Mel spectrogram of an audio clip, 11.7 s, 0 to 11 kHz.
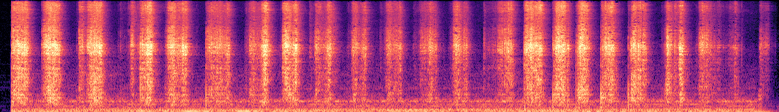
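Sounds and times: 
coconut being peeled: 0:00.2 - 0:11.6.

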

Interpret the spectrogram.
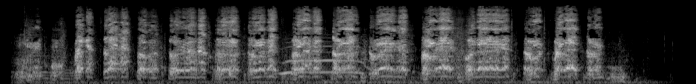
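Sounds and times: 
piglet squealing rapidly: 0:00.2 - 0:06.1.

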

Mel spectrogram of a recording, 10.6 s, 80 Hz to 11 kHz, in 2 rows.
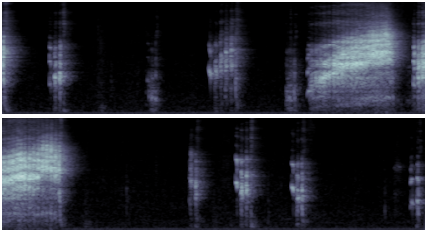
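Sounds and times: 
angry monkey screaming and chattering: 0:03.8 - 0:06.1.

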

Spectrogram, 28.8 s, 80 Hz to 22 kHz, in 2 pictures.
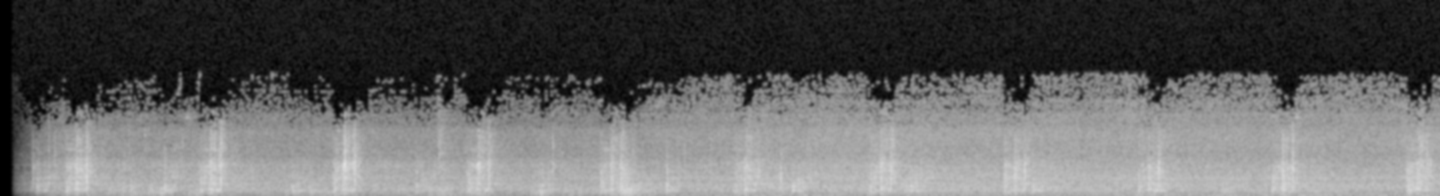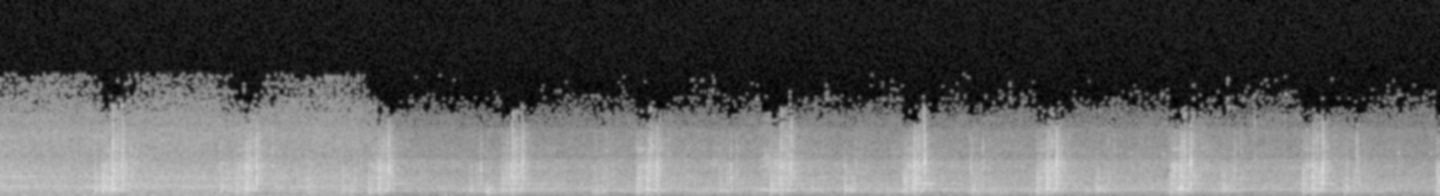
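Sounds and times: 
construction site ambience: 0:00.2 - 0:28.8
concrete mixer: 0:00.7 - 0:18.6.

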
